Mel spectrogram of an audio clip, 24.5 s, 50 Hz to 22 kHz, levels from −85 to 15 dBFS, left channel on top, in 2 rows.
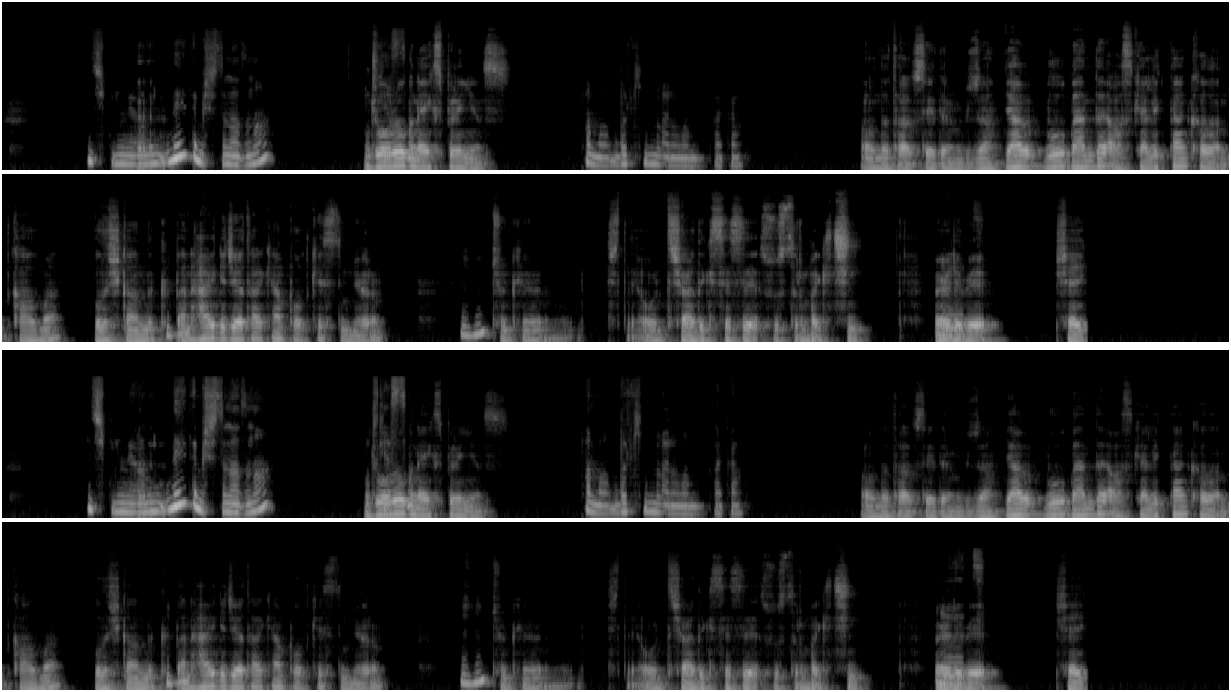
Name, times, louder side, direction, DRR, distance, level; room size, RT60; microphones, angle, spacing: voice 1, 0.9-2.7 3.8-3.9 5.8-7.4 13.9-14.2 16.9-17.2 21.6-21.9, right 1 dB, 35° right, 1.5 m, -32 dB
voice 2, 3.6-5.0 8.6-12.9 13.2-16.1 17.2-18.0 18.3-21.0 21.6-22.2 22.8-23.1, left 2 dB, 55° left, 3.5 m, -33 dB
head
